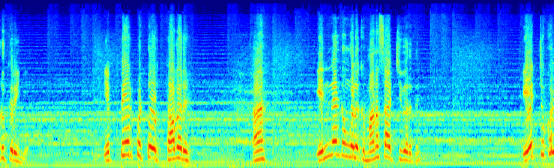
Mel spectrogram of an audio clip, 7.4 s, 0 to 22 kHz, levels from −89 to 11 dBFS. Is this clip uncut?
yes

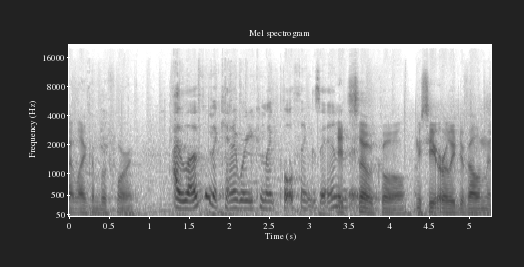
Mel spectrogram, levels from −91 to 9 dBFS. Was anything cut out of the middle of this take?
yes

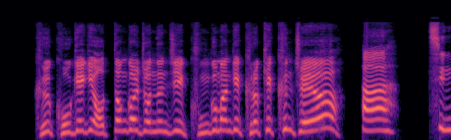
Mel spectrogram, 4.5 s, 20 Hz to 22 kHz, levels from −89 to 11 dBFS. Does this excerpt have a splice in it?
yes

